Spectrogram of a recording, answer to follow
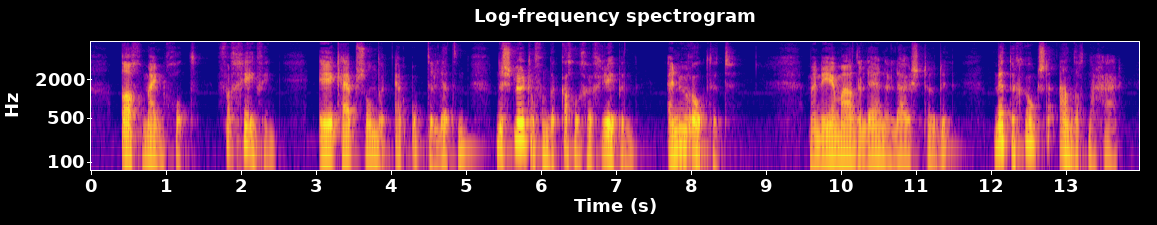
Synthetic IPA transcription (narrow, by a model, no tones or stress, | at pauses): ɑχmɛjnχɔt | fərχejvɪŋ | ɪkhɛpsɔndərɛ̰rɔp̚təlɛtʰəndəsløɥtəl̩ˠvɑndəkɑχl̩ˠχəχrejpən | ʔɛnyrowktʰət | mənɪːɹmaːdəlɛːnəlœɥstərdə | mɛt̚dəχrowtstəʔaːndɑχtna̰ːɹhaːr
